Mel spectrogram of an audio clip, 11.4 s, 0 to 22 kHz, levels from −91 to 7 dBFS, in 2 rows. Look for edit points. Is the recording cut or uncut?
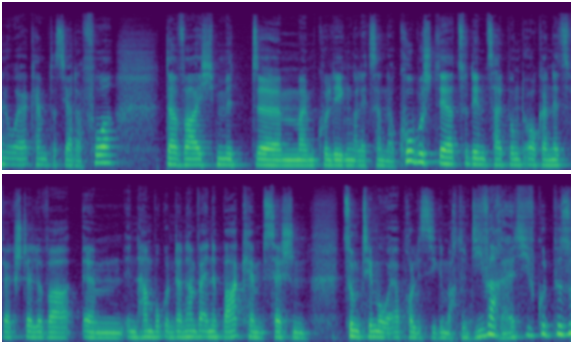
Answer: uncut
